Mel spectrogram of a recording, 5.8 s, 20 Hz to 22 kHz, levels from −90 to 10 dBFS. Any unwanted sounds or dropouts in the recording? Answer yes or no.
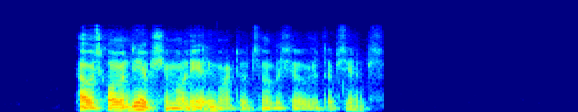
no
